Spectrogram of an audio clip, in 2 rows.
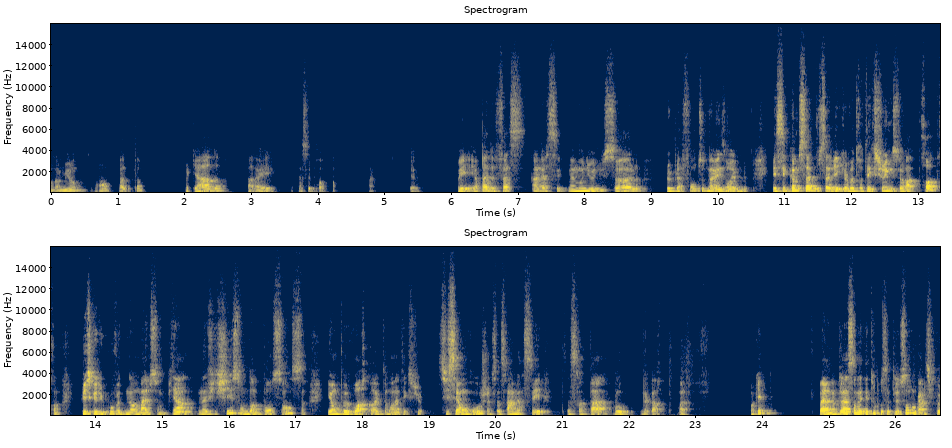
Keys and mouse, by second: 0.3 shift+middle drag, 0.7-1.2 middle drag, 1.5 shift+middle drag, 1.9 middle drag, 2.4 shift+middle drag, 3.0 shift+middle drag, 3.3 middle drag, 3.8 shift+middle drag, 5.0-5.3 shift+middle drag, 6.8-10.5 middle drag, 23.3-24.7 middle drag.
